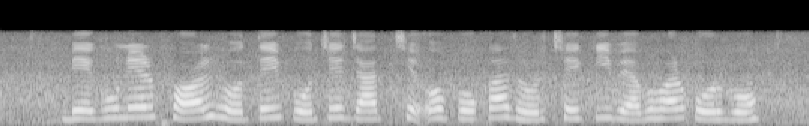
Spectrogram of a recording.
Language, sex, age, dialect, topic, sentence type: Bengali, female, 18-24, Rajbangshi, agriculture, question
